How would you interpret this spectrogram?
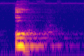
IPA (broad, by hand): ʊ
